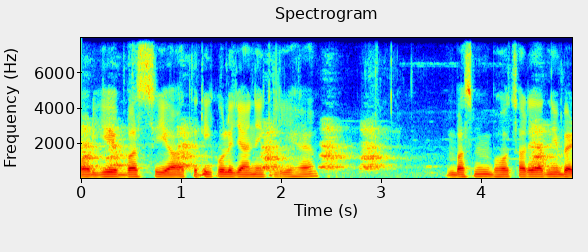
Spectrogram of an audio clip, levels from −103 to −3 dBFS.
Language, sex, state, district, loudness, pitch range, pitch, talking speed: Hindi, male, Bihar, West Champaran, -17 LUFS, 115-120 Hz, 115 Hz, 185 wpm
